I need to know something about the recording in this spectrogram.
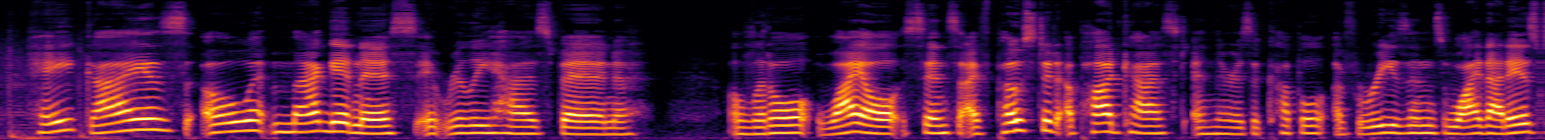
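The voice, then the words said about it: Sick-sounding voice. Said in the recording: “you might be able to hear it in my voice. I am a little sick”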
